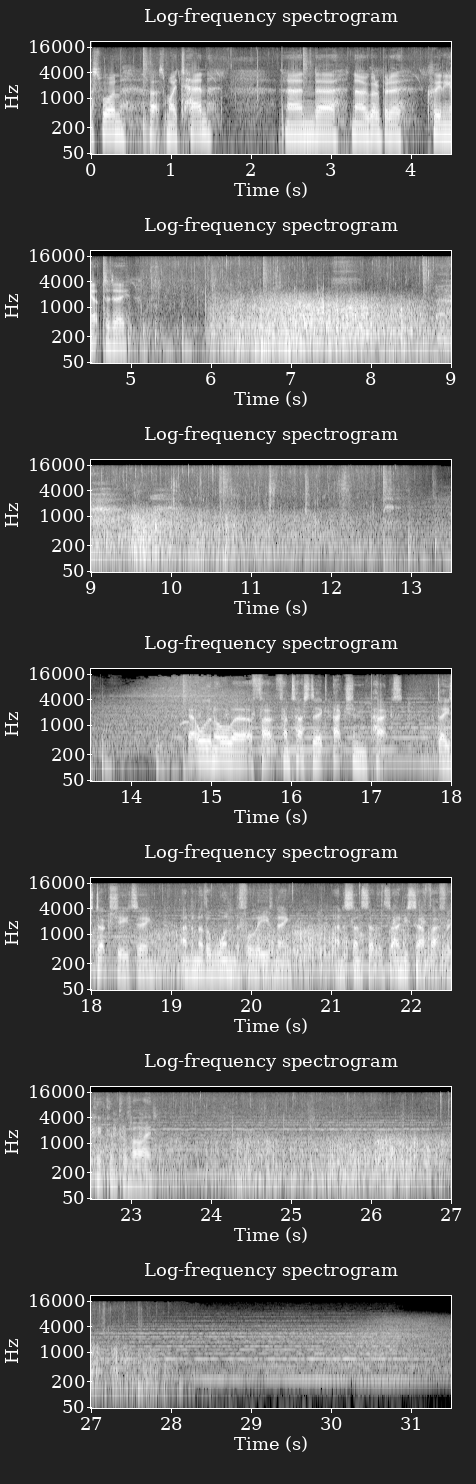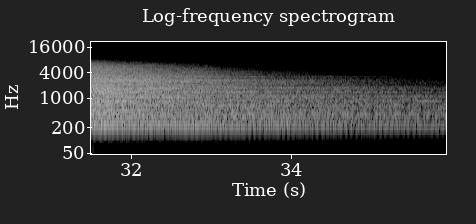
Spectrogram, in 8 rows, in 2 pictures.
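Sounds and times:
rain falling: 0:00.0 - 0:28.8
rolling thunder: 0:05.9 - 0:13.1, 0:17.5 - 0:28.2
music drone: 0:13.1 - 0:32.0.

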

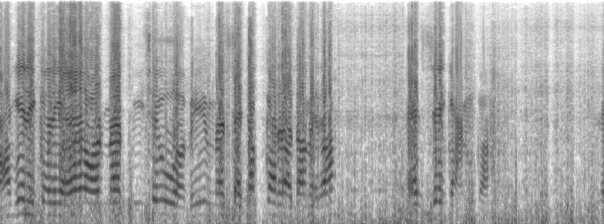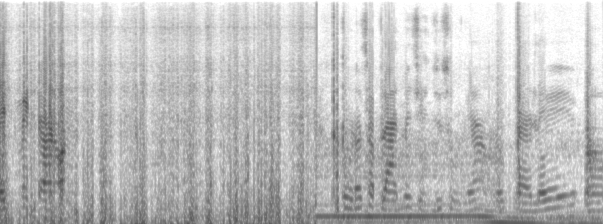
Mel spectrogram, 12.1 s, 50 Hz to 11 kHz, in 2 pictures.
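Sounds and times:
wind and road noise: 0:00.0 - 0:12.0
motorcycle engine running: 0:03.3 - 0:12.0.

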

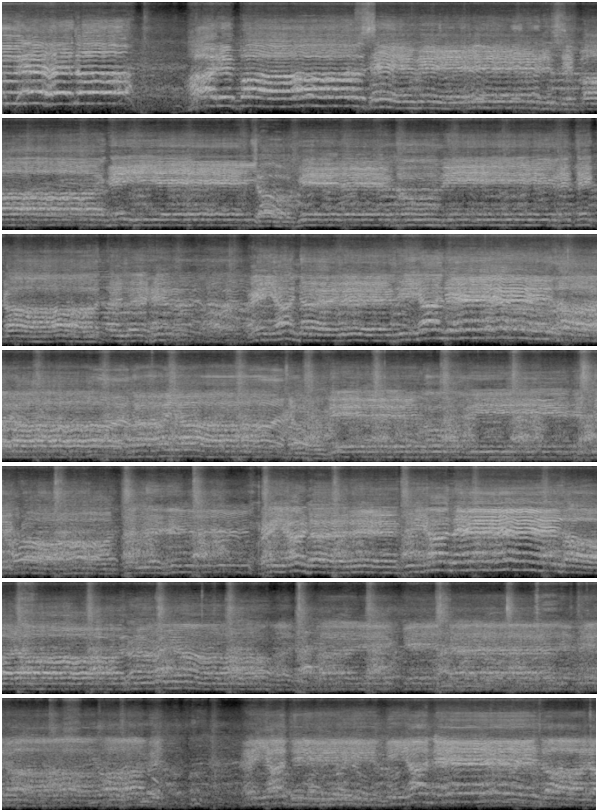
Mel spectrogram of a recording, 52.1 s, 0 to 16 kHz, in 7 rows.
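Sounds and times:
men chanting a lament: 0:00.0 - 0:52.0.

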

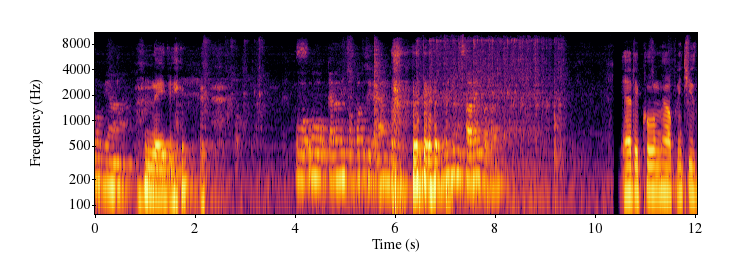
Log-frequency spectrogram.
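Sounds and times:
electric sewing machine humming: 0:06.3 - 0:09.6.

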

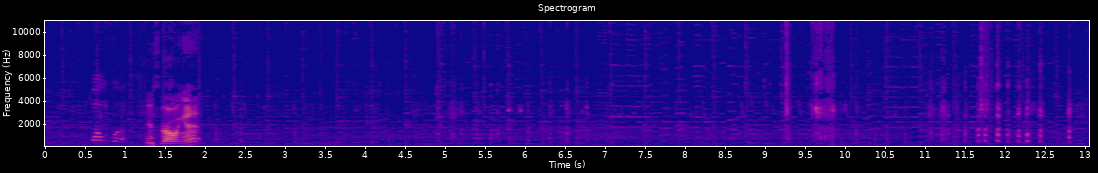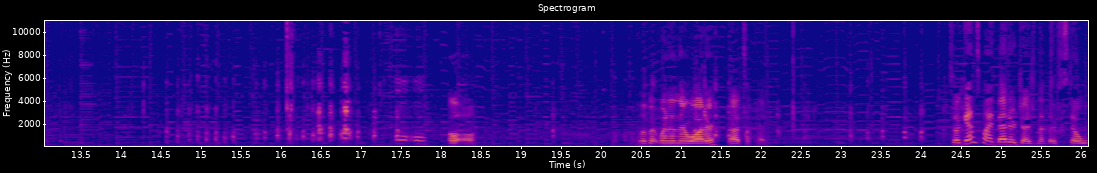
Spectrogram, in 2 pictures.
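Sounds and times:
chickens clucking: 0:01.4 - 0:26.0.

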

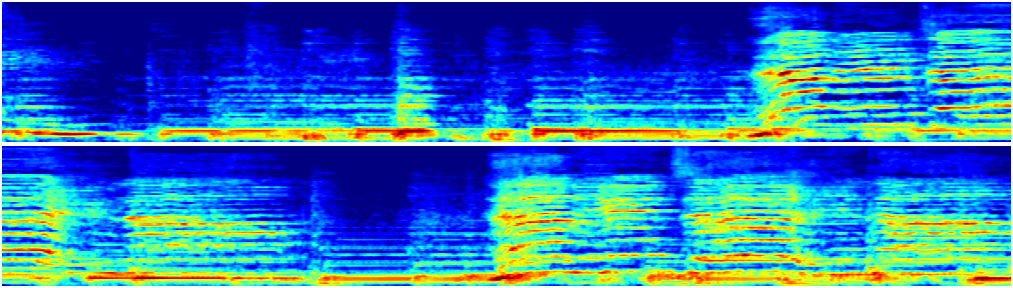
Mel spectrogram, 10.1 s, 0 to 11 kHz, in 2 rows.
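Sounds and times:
group singing in harmony: 0:03.8 - 0:06.8, 0:07.4 - 0:10.0.

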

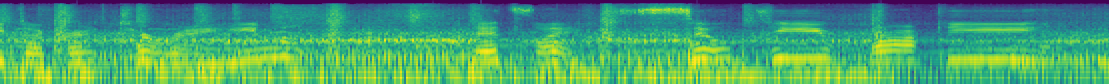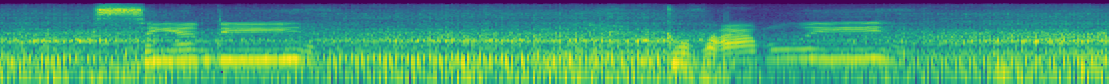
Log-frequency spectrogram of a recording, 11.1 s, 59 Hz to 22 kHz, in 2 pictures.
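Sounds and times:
motorcycle engine drone: 0:00.0 - 0:11.0.

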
